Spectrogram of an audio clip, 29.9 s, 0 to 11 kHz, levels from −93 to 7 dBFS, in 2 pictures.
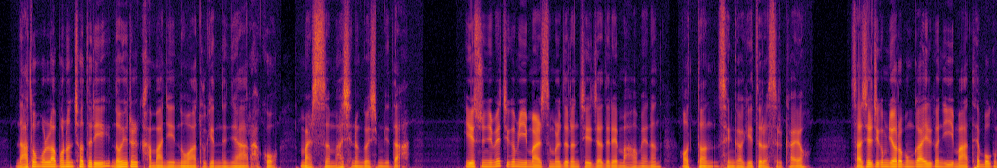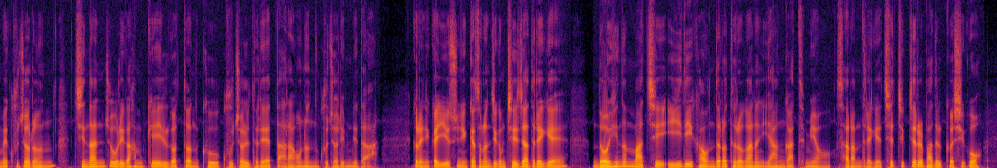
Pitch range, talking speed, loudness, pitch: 85-120 Hz, 315 characters per minute, -18 LUFS, 100 Hz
